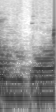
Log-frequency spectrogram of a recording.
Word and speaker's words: Allah: Ya tadi kalau dari domah atau fathah dibacanya tebal, itu namanya tafkhim. Dibaca tafkhim namanya Allah itu tafkhim itu. Allah. Tapi kan Allah itu tafkhim, tapi billah itu tarkhim itu tipis. Nah, itu contohnya.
